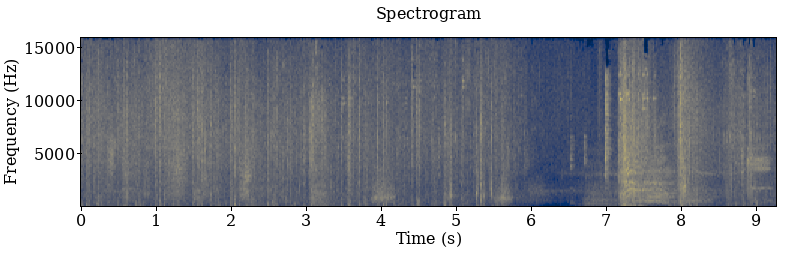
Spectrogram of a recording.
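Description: Horse in Ghost of Tsushima: rapid galloping hoofbeats fill the first six seconds, then a short lull and a loud, close whinny near the end.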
